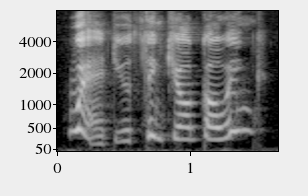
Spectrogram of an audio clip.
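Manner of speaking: high, loud challenge; loud bossy demand; Little Miss Bossy. A narrator's reading. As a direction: call out bossily, pitched well up. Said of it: "cried Little Miss Bossy".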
